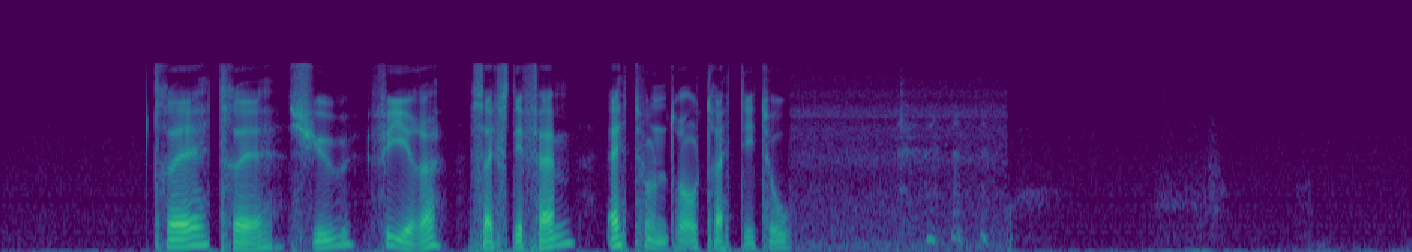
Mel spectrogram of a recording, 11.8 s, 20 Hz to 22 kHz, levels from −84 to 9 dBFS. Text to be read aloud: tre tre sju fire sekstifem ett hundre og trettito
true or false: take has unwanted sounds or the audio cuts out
true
